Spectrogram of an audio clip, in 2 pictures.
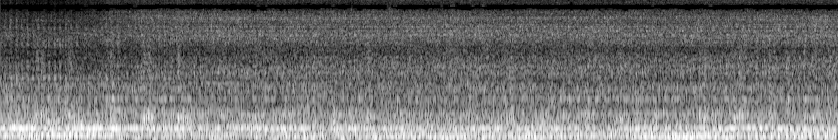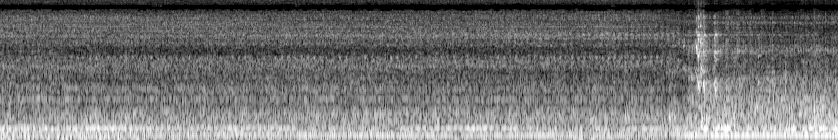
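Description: A drill press bit bores into wood.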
